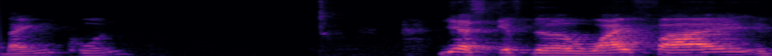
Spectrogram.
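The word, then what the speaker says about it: Bánh cuốn: I'm making Bank 1 this is the right pronunciation for this dish called Bank kun yes if the Wi-Fi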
